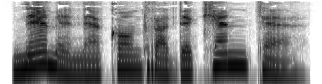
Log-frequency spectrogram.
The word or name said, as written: nemine contradicente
